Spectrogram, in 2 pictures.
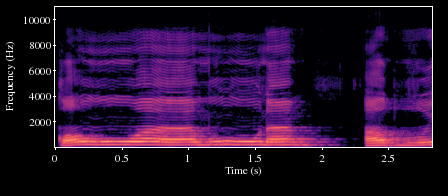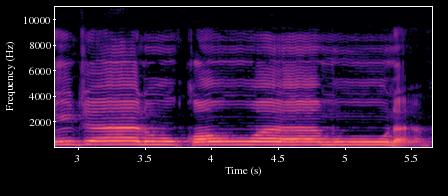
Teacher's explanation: قاف کو موٹا ادا کرتے ہوئے واو کے سامنے لائیں گے، واو کے اوپر تشدید زور دیں گے۔ واو کے ساتھ الف مدہ ہے، ایک انداز میں کھینچیں گے۔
